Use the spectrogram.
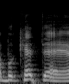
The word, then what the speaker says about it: Boquete: I mean, Boquete. Rhymes with you know. spaghetti. Spaghetti. Boquete.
